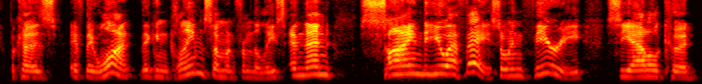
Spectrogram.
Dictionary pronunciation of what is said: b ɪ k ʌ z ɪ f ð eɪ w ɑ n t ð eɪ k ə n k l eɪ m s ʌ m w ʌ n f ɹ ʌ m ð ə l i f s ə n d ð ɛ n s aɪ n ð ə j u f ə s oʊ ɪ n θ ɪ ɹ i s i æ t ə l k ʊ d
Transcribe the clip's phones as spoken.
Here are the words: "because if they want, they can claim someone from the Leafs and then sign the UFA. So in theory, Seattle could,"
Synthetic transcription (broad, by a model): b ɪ k ʌ z ɪ f ð eɪ w ɑ n t ð eɪ k ə n k l eɪ m s ʌ m w ʌ n f ɹ ʌ m ð ə l i f s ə n ð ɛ n s aɪ n ð ə j u f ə s oʊ ɪ n θ ɪ ɹ i s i æ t l k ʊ d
